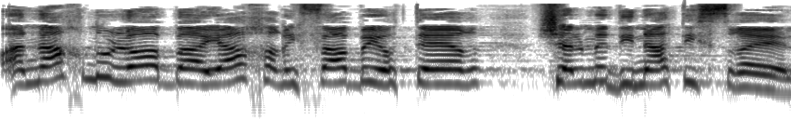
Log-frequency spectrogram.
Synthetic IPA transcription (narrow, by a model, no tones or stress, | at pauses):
ʔanaχnulo̞abeːjaχaʁifabe̞jo̞te̞ʁ | ʃe̞lme̞dinat̪isʁae̞l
